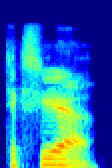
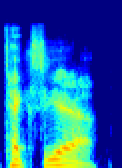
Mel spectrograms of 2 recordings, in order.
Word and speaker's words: Teixeira: Teixeira. You said it right. – You got to make your teeth do an X too. Teixeira.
